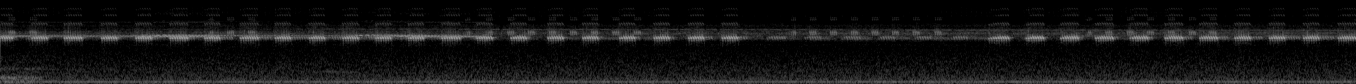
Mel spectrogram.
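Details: Autumn-night grass insects in Changnyeong, Gyeongnam, Korea, trilling in high, regular bursts close to three per second; a second insect chirps alongside in places, over a faint low steady hum.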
